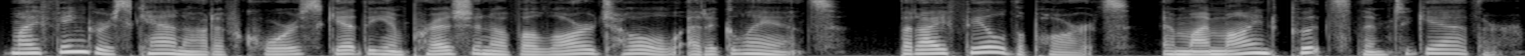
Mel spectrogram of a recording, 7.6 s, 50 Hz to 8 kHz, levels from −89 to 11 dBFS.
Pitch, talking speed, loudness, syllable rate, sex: 185 Hz, 205 wpm, -16 LUFS, 5.1 syllables/s, female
